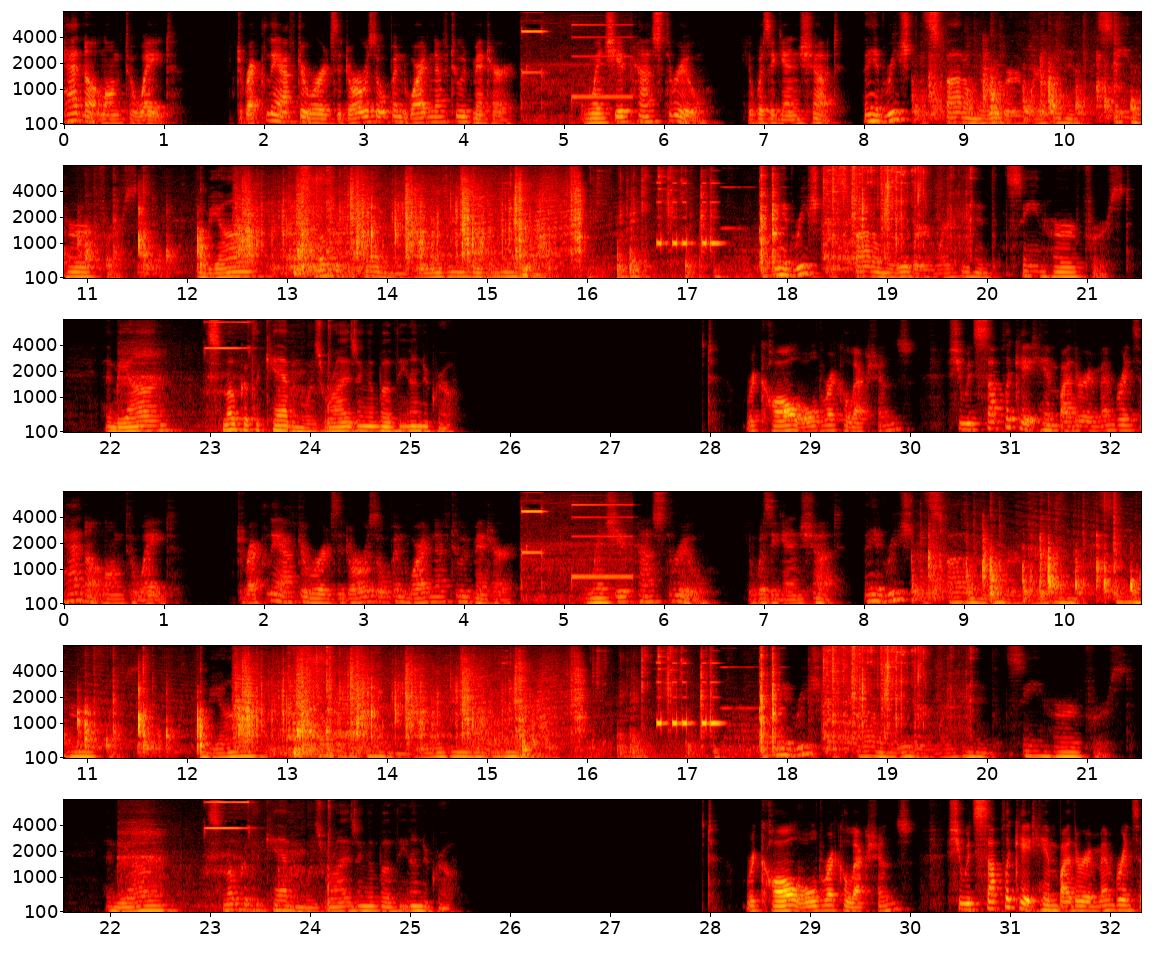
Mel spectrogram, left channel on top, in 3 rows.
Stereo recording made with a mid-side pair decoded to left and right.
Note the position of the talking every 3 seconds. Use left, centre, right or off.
left, left, left, left, left, left, left, left, left, right, right.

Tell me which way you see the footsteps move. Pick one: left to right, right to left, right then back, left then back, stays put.
right to left.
